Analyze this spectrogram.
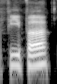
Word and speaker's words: FIFA: guess well most uh most other countries don't pronounce the I as an eye or an like Spanish it's primarily like South America and Spaniards and stuff so I would assume it'd be FIFA because they pronounce the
